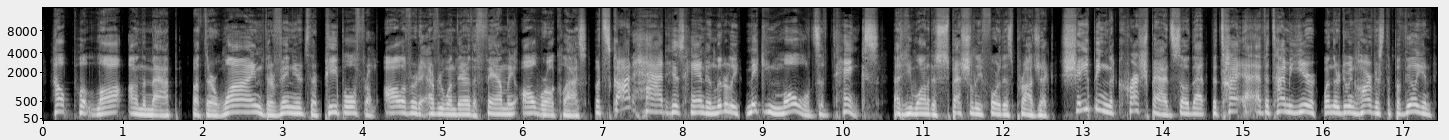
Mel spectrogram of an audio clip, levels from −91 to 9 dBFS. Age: 40-59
